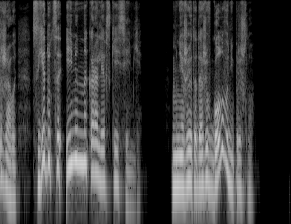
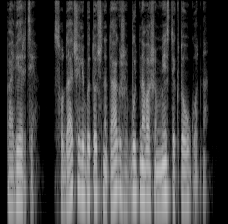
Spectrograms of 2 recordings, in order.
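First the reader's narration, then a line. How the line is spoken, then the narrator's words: Quiet. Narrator (Russian): тихо произнес Эмер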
